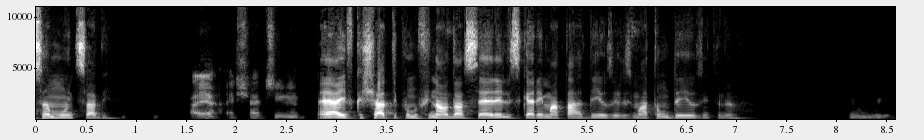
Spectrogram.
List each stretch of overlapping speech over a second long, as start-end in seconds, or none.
none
